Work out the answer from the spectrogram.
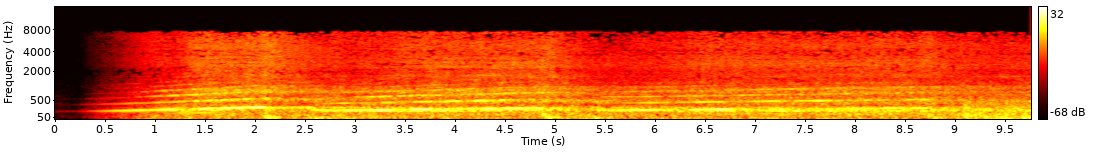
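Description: Audi RS2's turbocharged 2.2-litre five-cylinder engine accelerating hard, heard from inside the cabin in a tunnel. It fades in just after the start, and its note rises and drops back with each upshift.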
